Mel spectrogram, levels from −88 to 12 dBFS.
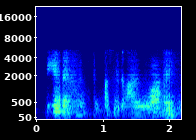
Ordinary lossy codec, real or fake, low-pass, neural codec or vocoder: none; fake; 5.4 kHz; codec, 44.1 kHz, 0.9 kbps, DAC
